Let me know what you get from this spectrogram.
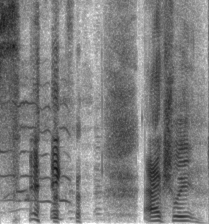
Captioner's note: both laughing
